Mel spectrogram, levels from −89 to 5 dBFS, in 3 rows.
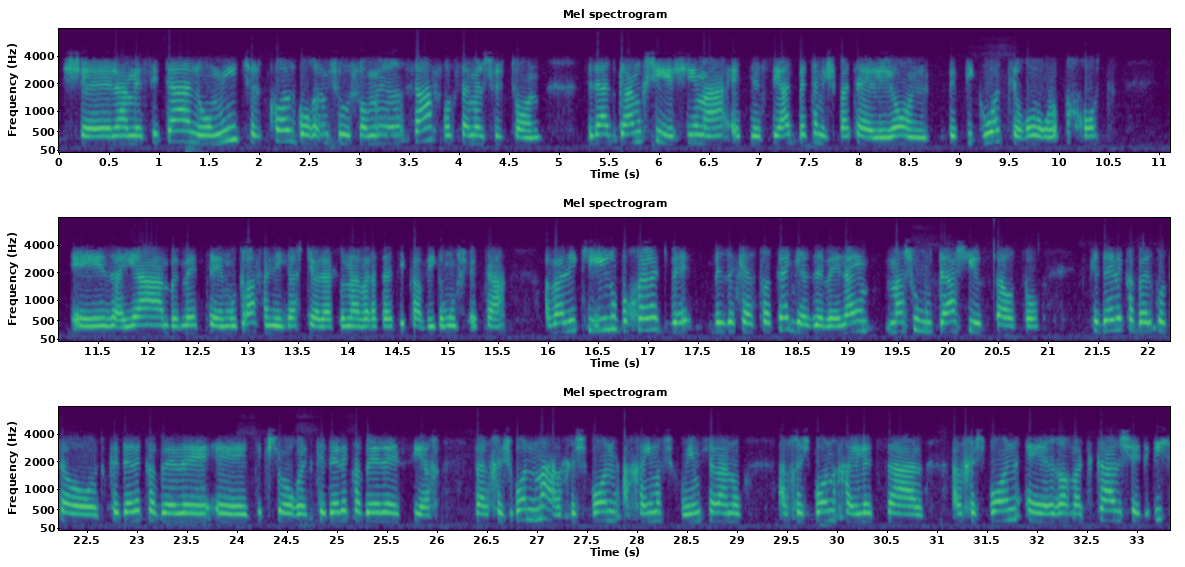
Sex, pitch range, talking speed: female, 200-270 Hz, 140 wpm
